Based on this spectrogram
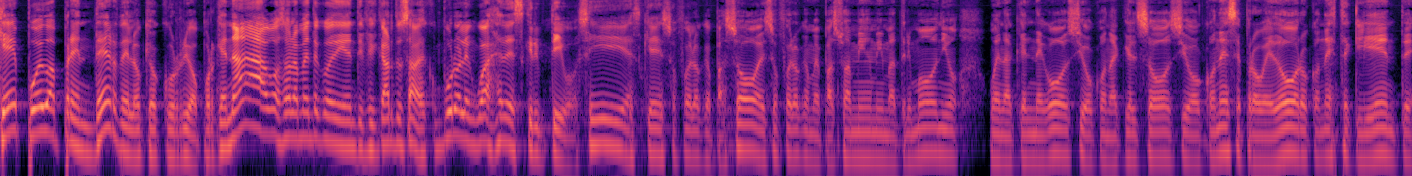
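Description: A man talks at a fairly quick pace with lively intonation and hardly any pauses. His is a normal speaking voice at a medium pitch. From Venezuela. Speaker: podcast co-host. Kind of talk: casual chat. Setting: studio.

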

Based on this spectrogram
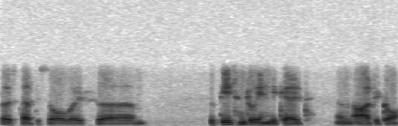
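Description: With a Dutch accent, a man talks at a moderate pace. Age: 60s. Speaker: police dog trainer. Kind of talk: interview. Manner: halting.

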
